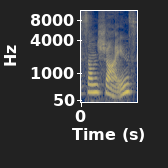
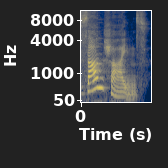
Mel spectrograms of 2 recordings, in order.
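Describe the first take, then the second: First: The vowel in 'sun' is a short 'uh'. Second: The vowel in 'sun' is an open Russian 'ah'. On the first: The speaker calls it right. "это вот эта крышечка, да, but" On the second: The speaker calls it wrong. "не sun shines, это не русский «а»"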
